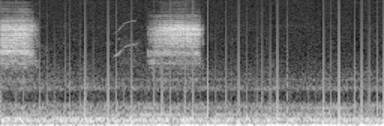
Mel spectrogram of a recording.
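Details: Wild barn owl owlets, five in a monitored nest box, begging as their mother brings breakfast: two short rasping hisses about a second apart, a faint thin rising whistle between them, over a steady low electrical hum and clicking.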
